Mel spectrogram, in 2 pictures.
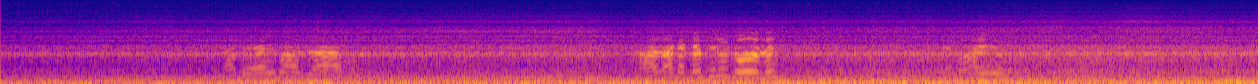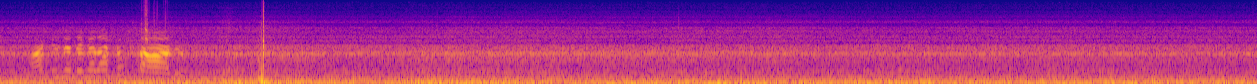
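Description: Road noise rumbles steadily inside a moving car as it speeds up.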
